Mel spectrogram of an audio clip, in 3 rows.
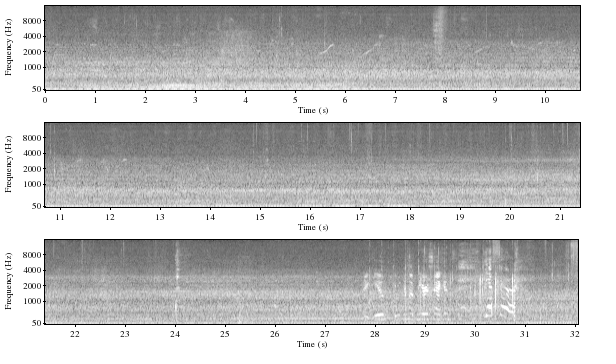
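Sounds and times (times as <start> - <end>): outdoor rumble and hiss: 0.0 - 32.0.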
